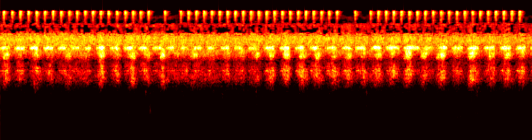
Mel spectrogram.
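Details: In summer, massed cicadas keep up an unbroken, piercing buzz that pulses quickly and somewhat unevenly, close to three beats per second, with no other animals or voices.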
